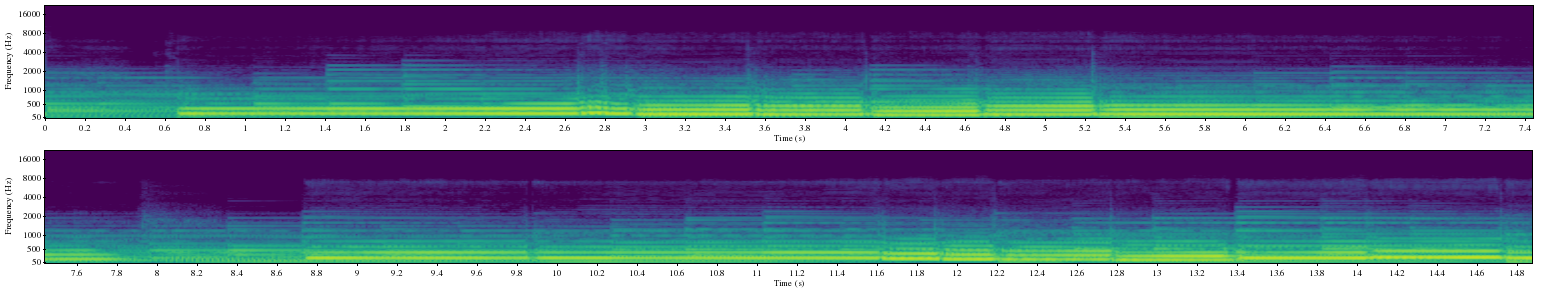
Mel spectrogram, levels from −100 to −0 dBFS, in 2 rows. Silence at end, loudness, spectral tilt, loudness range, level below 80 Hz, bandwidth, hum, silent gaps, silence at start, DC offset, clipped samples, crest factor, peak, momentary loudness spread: 0 s; -17 LUFS; -14.5 dB/octave; 4 LU; -38 dBFS; 2.3 kHz; none; none; 0 s; under 0.1%; under 0.1%; 12 dB; -4 dBFS; 8 LU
